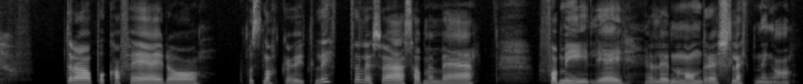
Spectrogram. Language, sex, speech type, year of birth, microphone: Norwegian, female, spontaneous, 1982, Sennheiser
